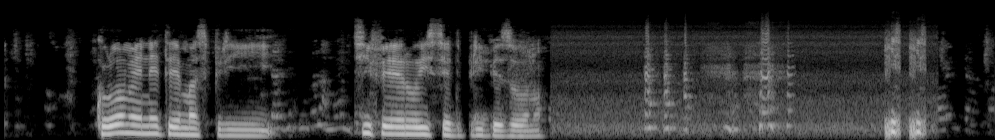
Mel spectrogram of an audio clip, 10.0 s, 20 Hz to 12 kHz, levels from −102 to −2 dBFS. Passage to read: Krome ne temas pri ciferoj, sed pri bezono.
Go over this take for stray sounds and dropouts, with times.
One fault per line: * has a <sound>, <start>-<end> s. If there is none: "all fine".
* has a laugh, 6.4-8.0 s
* has a laugh, 8.8-9.3 s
